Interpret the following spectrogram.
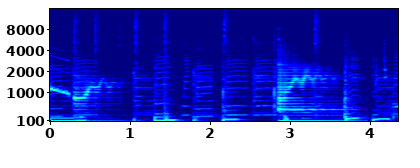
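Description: Light background music with a steady, bouncy beat over a bass line, with a short sliding note about half a second in.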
